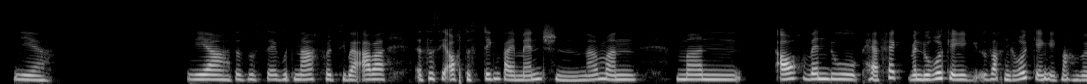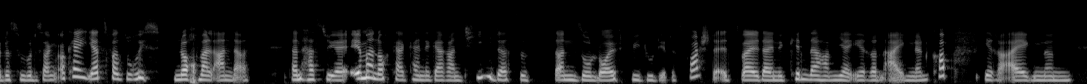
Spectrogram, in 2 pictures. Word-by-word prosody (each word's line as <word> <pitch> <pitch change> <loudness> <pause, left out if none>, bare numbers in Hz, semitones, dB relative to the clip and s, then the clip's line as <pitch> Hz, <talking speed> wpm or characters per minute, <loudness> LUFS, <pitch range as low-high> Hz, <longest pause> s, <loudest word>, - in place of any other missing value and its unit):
Ja. 205 -4 0 1.3
Ja, 225 -2 +4
das 225 -1 -3
ist 230 -1 -5
sehr 225 -1 -1
gut 230 +2 -3
nachvollziehbar, 225 -2 0
aber 235 +1 +4 0.3
es 225 +1 -5
ist 265 - 0
ja - - +3
auch - - -9
das 225 -1 -4
Ding 250 +2 +1
bei 220 -4 +1
Menschen, 205 -2 -1
ne? 210 +3 0
Man 220 -3 +2 0.4
man 225 -1 +2 0.3
auch 260 +4 +6
wenn 250 +1 +6
du 240 -2 +4
perfekt 295 +9 0
wenn 220 -2 +3
du 225 0 +6
rückgängig 230 -7 +4
Sachen 230 -2 0
rückgängig 230 -4 +1
machen 215 -2 -3
würdest 205 0 -3
und 205 - -3
würdest 200 -2 -4
sagen: 205 +2 -5
„Okay, 350 +7 +1
jetzt 275 +1 0
versuche 245 +1 0
ich's 290 - -8
noch 225 0 +4
mal 210 -3 +1
anders“, 200 -1 -4 0.4
dann 220 +2 +1
hast 225 +1 -2
du - - -1
ja 200 -1 +2
immer 290 +3 +8
noch 235 -3 +1
gar 210 -2 -5
keine 200 -1 -4
Garantie, 195 - -4
dass 205 -2 -3
es 205 -2 -4 0.2
dann 205 0 0
so 195 +1 -1
läuft, 190 +1 0
wie 210 - -3
du 200 +1 -6
dir - - -8
das 195 +1 -17
vorstellst, 305 - -5
weil 200 0 +3
deine 195 -1 0
Kinder 220 -1 -1
haben 195 0 -3
ja 200 -2 0
ihren 195 +2 -5
eigenen 190 +2 -4
Kopf, 380 - -4
ihre 210 -2 -4
eigenen 190 0 -3
220 Hz, 190 wpm, -23 LUFS, 200-235 Hz, 1.3 s, immer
